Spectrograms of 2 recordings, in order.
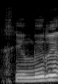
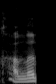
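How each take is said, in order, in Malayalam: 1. ആദ്യ വ്യഞ്ജനത്തിന് ശേഷമുള്ള സ്വരം 'i' ആണ്. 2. ആദ്യ വ്യഞ്ജനത്തിന് ശേഷമുള്ള സ്വരം 'a' ആണ്. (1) "ഖിളിർ അലൈഹിസ്സലാം എന്നും പറയും" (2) "ഖളർ അലൈഹിസ്സലാം എന്നും പറയും"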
